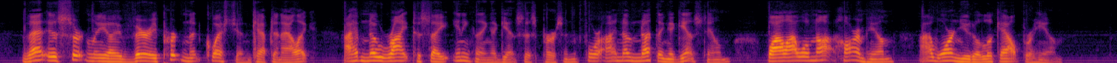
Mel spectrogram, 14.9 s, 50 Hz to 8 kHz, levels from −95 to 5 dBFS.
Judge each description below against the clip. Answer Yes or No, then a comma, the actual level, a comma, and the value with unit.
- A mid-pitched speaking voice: Yes, medium, 145 Hz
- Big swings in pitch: Yes, wide, 6.2 semitones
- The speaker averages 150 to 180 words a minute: Yes, average, 155 wpm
